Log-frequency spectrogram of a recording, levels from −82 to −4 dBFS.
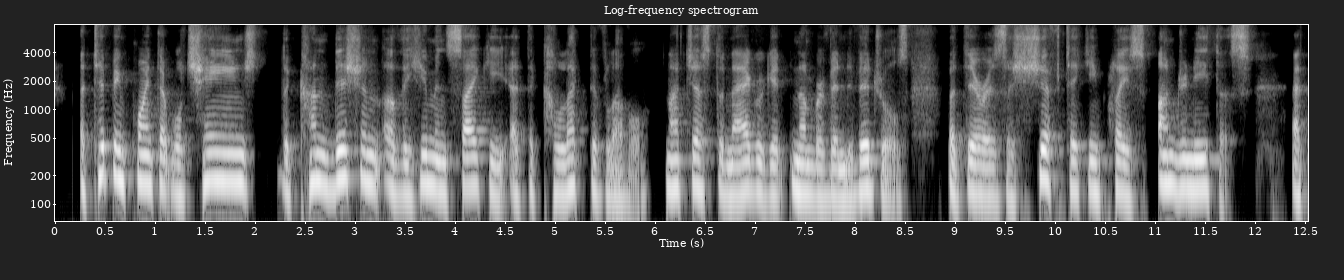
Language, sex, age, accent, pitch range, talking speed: English, male, 60-79, American, 130-160 Hz, 160 wpm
